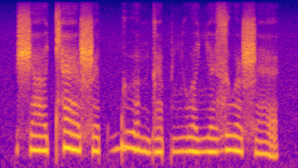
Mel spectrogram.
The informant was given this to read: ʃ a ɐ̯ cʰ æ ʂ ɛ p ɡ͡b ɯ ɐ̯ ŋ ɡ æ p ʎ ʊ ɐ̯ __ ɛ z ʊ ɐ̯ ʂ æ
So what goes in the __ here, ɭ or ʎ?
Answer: ʎ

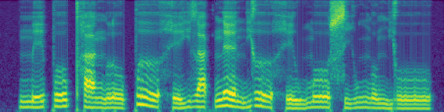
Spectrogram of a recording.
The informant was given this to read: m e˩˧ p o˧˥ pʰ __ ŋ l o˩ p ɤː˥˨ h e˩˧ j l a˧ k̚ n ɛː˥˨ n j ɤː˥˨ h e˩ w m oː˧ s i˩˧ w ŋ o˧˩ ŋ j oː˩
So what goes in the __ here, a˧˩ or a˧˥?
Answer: a˧˩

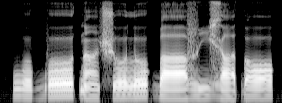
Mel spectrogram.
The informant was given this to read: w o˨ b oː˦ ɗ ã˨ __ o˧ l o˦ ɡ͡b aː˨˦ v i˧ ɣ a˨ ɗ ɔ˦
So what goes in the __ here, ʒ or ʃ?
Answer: ʃ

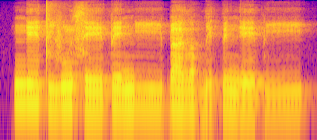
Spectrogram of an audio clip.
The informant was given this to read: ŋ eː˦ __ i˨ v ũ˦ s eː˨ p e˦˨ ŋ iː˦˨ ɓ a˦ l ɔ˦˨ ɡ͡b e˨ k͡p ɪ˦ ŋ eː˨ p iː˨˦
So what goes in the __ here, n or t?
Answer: t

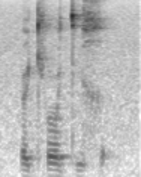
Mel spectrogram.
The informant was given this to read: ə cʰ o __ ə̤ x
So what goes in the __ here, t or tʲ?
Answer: tʲ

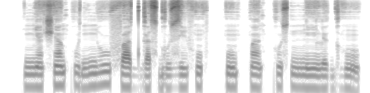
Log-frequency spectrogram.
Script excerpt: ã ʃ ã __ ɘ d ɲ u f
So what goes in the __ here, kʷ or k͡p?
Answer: kʷ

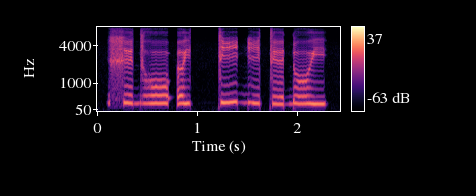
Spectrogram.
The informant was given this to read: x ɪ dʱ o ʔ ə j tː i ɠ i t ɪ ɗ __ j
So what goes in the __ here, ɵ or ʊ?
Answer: ʊ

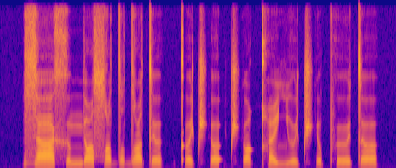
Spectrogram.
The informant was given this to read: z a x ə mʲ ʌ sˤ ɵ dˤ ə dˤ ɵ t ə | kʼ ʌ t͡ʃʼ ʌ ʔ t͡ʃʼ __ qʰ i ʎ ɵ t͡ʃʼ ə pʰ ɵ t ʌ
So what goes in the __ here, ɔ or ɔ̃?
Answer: ɔ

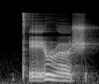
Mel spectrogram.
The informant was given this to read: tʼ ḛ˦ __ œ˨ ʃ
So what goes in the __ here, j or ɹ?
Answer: ɹ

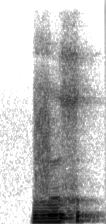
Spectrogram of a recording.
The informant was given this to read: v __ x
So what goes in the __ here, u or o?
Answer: u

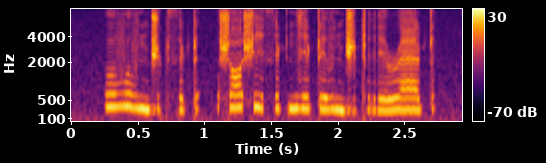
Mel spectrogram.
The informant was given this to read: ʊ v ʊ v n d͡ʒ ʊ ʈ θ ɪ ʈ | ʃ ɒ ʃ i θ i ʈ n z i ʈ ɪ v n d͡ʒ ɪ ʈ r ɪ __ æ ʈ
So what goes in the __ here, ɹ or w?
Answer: ɹ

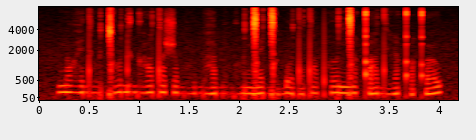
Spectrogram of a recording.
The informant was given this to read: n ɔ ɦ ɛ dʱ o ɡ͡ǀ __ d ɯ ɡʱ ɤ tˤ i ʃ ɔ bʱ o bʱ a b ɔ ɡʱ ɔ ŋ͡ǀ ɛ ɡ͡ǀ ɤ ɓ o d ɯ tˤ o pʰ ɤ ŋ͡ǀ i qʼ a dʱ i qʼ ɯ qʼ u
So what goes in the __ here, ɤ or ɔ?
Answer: ɔ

